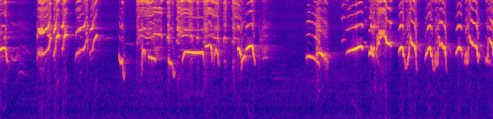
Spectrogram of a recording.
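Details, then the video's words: White-rumped shama, a training recording used to make lazy birds sing: rich, varied whistled phrases with sharp upslurs and rapid chattering notes, broken by short pauses, loud and close. "MASTAERAN BURUNG KACER EMOSI"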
